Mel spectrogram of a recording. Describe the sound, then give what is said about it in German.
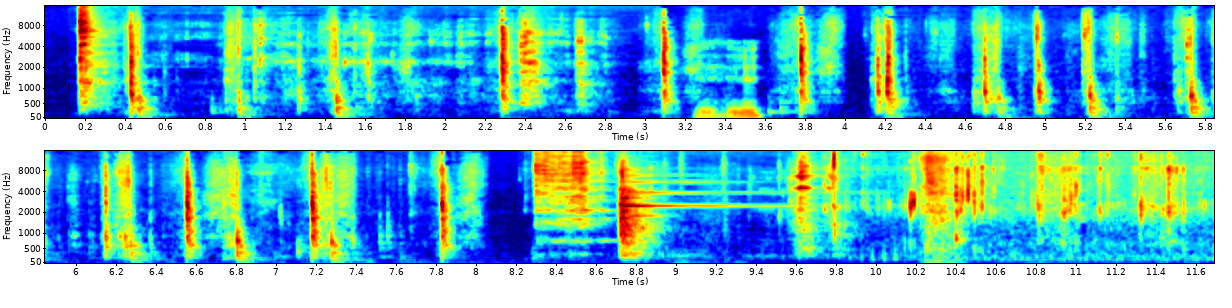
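Something is chopped in a kitchen with many sharp, closely repeated knocks in a brisk rhythm. A denser, scratchy stretch of sound follows near the end. “Also ich habe gehört, dass am Anfang irgendwas gehackt wurde. Es klang nach Küche. Bin ich da schon richtig? Da bist du richtig.”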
